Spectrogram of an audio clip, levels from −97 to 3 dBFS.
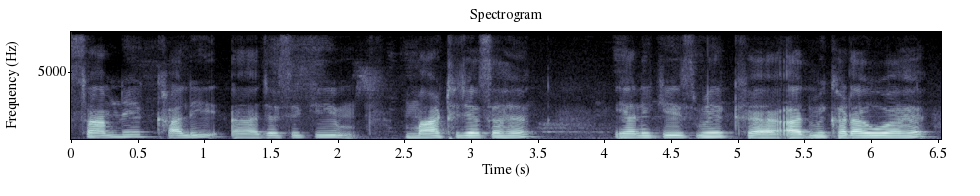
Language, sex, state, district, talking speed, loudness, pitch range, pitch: Hindi, male, Bihar, East Champaran, 165 wpm, -19 LUFS, 145-160 Hz, 155 Hz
